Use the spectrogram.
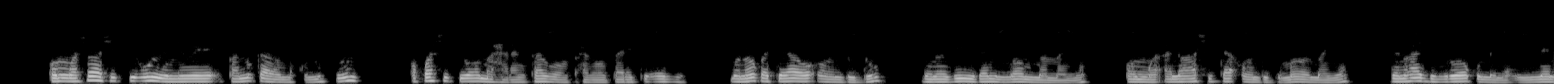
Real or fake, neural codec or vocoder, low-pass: real; none; 5.4 kHz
